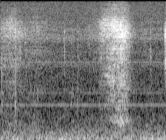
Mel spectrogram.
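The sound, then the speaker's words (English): A single brief sniff from a runny nose, a faint breathy burst of air drawn in through the nostrils midway through an otherwise quiet stretch. “What, your cough or your run? No, my runny nose.”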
